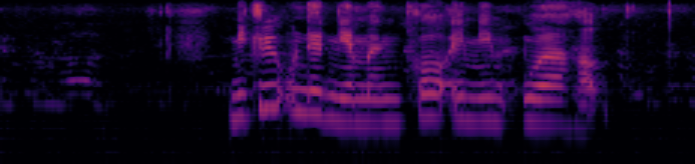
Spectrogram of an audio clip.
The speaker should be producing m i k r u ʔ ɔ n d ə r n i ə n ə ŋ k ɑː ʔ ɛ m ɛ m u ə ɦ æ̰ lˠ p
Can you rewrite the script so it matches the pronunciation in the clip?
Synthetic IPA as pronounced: m i k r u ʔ ɔ n d ə r n i ə m ə ŋ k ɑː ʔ ɛ m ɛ m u ə ɦ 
